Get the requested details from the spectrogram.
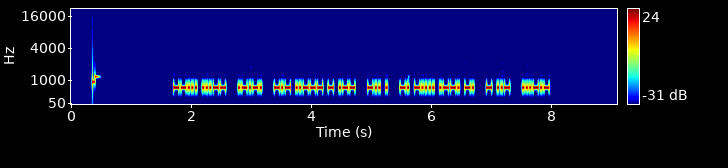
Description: Morse code, heard as a keyed tone, about 40 wpm, 700 Hz. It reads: 73 <AR> K2TW DE N6PN TU <SK>
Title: Practice QSO - Exchange 4 - Ending - 40wpm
